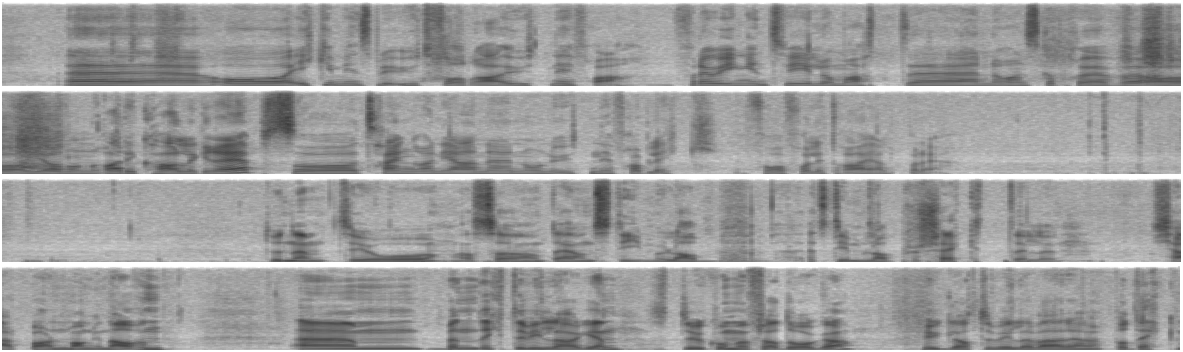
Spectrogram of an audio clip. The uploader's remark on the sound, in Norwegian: opptak fra Arendalsuka 2023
